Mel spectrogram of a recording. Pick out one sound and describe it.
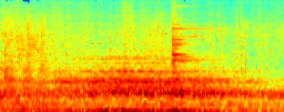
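A burst of smoke whooshes out with a soft rush.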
